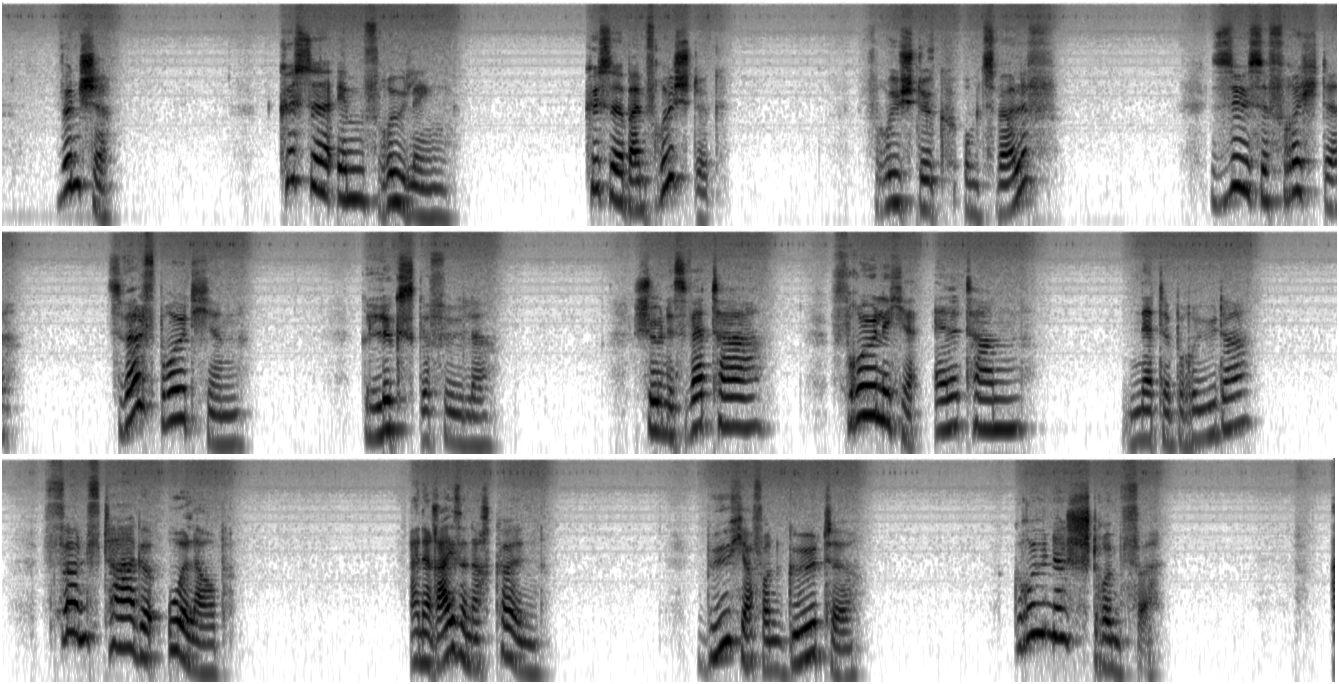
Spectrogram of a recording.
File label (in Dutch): Uitspraak ü ö gedicht, Duits; Zakelijk Duits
